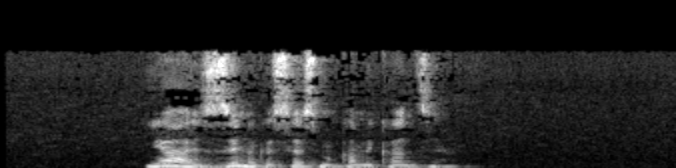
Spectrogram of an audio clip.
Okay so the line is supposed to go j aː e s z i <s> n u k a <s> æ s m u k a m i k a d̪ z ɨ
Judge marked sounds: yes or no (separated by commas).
no, yes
